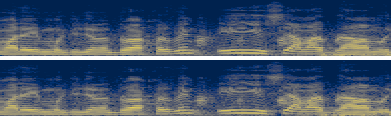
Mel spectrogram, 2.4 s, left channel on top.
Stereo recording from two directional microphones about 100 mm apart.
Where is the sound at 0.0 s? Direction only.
60° left (ahead or behind); by 2.4 s 35° left (ahead or behind).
